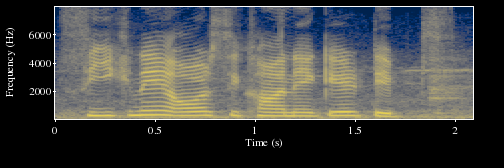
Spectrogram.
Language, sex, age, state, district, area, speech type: Urdu, female, 18-30, Delhi, North East Delhi, urban, spontaneous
